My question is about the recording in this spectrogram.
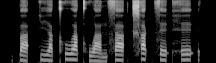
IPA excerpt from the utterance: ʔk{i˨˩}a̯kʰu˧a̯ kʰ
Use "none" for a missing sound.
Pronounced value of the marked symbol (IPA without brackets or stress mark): i˨˩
